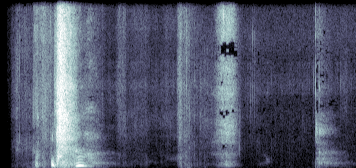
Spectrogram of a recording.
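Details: One loud explosive sneeze, deliberately induced, then soft sniffs and nasal sounds, with morning congestion and a sensitive, itchy, slightly stuffy nose while recovering from a lingering cold: sneezing.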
